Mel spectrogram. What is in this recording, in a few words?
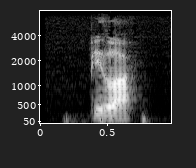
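"пила", Komi, male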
